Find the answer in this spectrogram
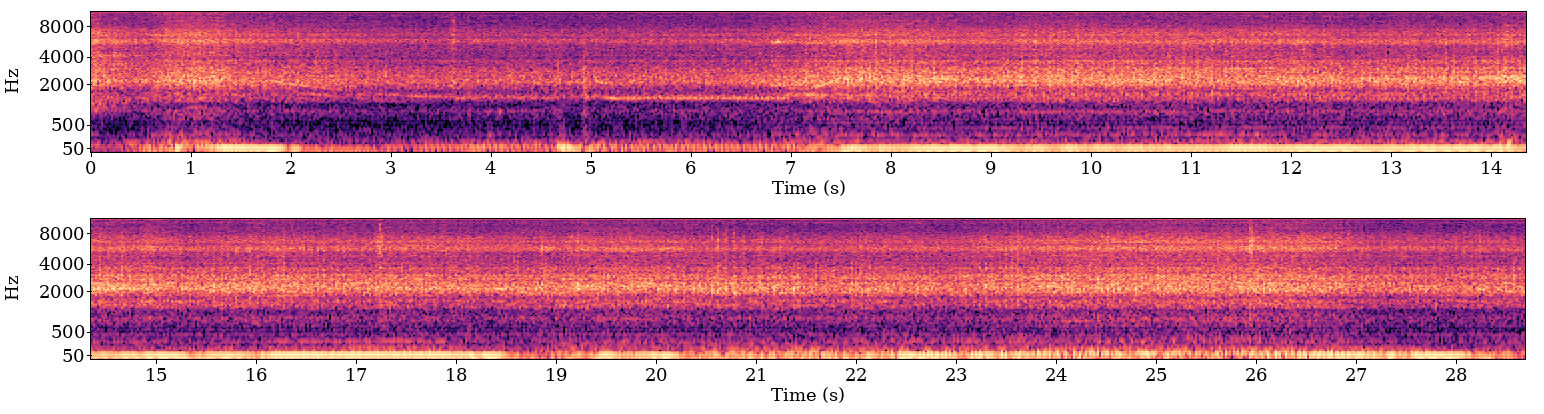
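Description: Car engine running just after starting, as the car moves off slowly, heard from a camera mounted on the front bumper. A heavy low rumble dominates, with the engine's pitch rising and falling a little with the revs.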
